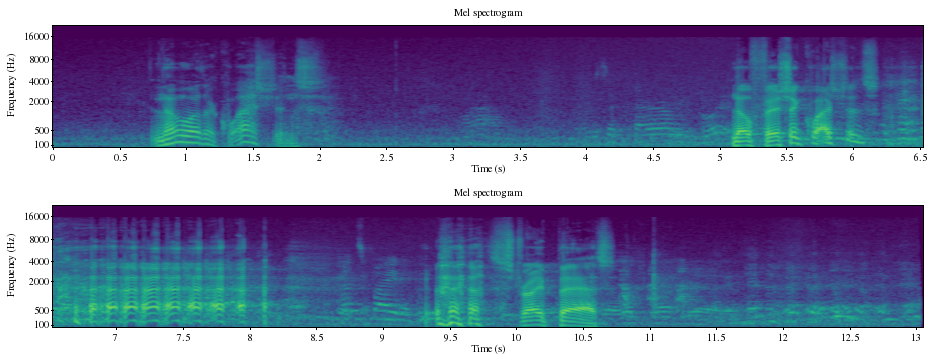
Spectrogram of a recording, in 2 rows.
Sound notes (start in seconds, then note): 6.2 laughing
